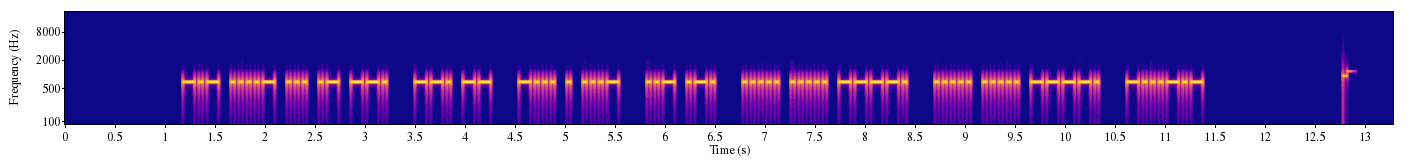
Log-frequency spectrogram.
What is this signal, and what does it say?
Morse code, heard as a keyed tone, about 30 wpm, 700 Hz. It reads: K4SAG GM BEV UR 559 559 <BK>
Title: SOTA QSO Practice 30wpm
